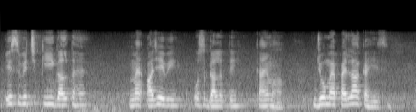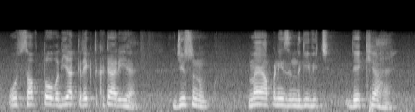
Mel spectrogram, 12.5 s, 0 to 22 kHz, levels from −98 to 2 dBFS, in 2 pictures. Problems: none marked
